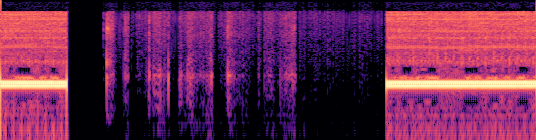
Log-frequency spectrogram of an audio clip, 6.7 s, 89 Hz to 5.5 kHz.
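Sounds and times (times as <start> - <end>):
telephone ringing tone on an outgoing call: 0.0 - 0.9, 4.8 - 6.6.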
